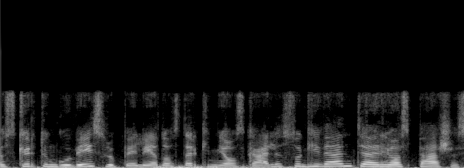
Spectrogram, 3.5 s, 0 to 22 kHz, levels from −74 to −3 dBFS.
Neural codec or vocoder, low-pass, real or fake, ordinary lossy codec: vocoder, 22.05 kHz, 80 mel bands, WaveNeXt; 9.9 kHz; fake; AAC, 64 kbps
